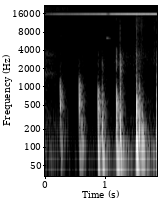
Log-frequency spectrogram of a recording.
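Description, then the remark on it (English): Knocking at the south entry door, about eight dull thuds that start soft and grow louder, some landing in quick pairs, with short silences between them and no voices. “I hear a knocking at the south entry.”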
